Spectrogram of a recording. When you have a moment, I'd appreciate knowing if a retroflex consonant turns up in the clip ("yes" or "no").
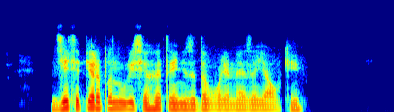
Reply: no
